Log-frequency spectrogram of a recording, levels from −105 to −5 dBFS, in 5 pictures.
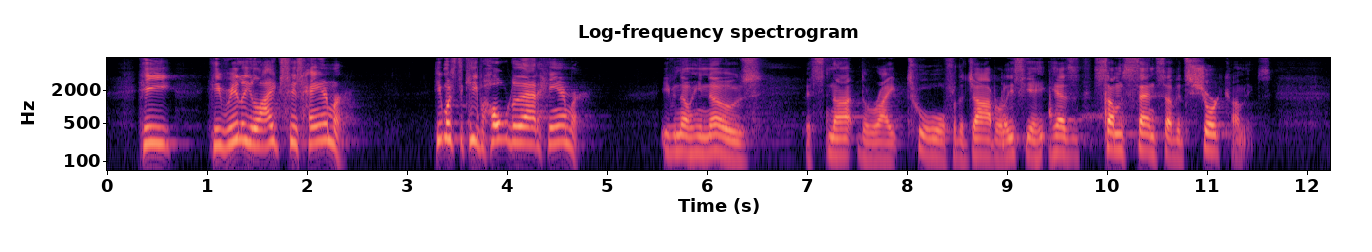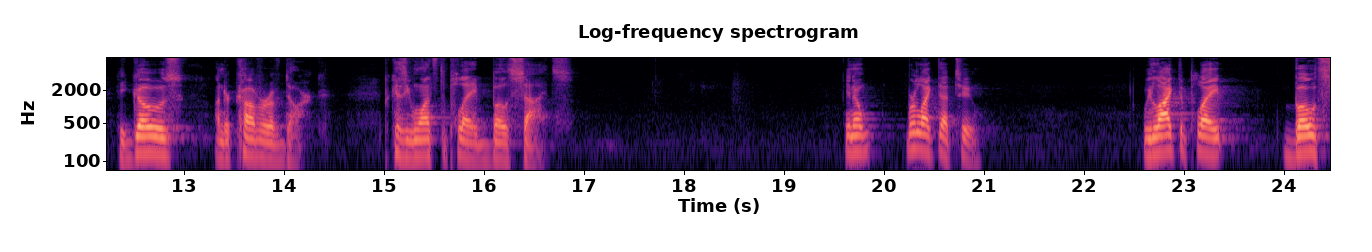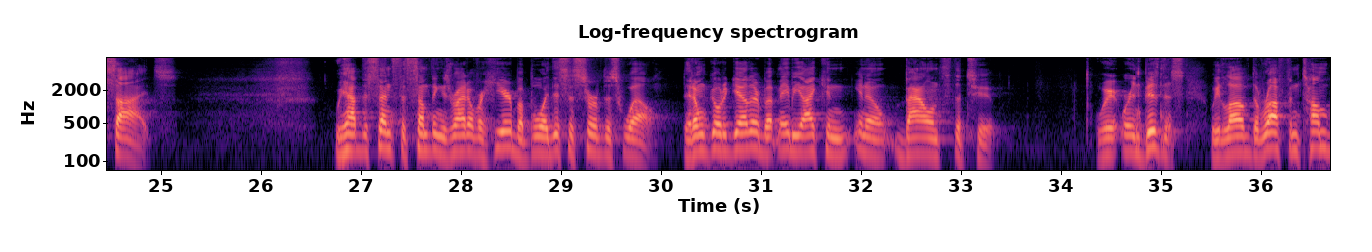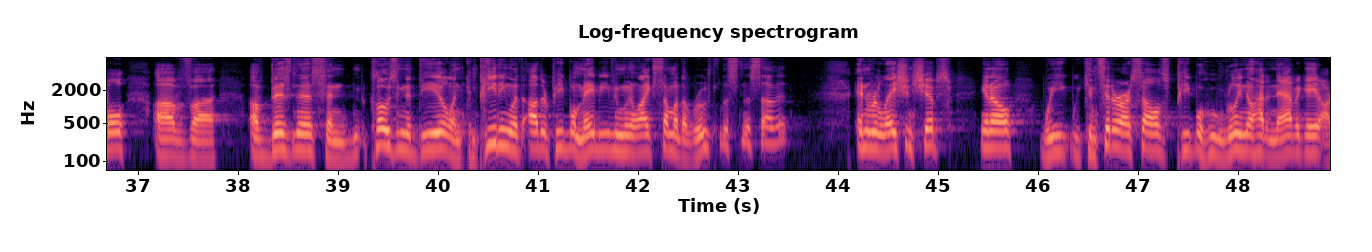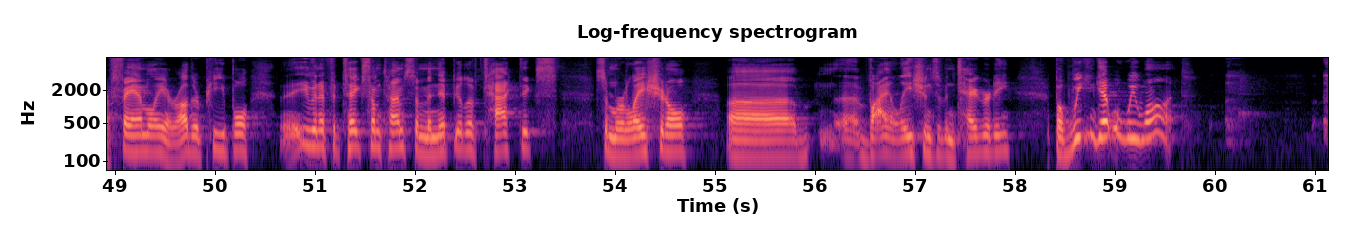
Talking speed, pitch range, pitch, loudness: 165 wpm, 135-175 Hz, 150 Hz, -33 LUFS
